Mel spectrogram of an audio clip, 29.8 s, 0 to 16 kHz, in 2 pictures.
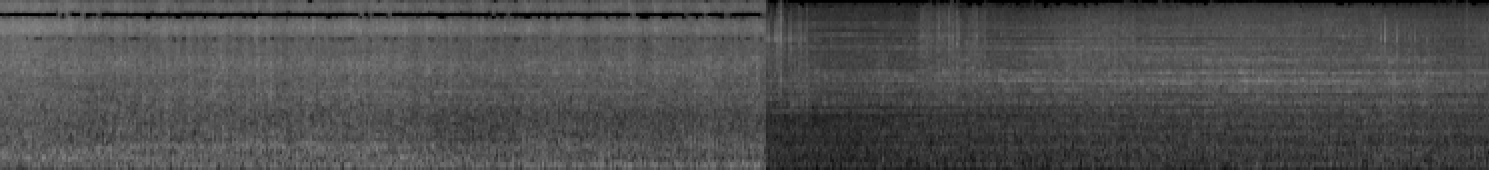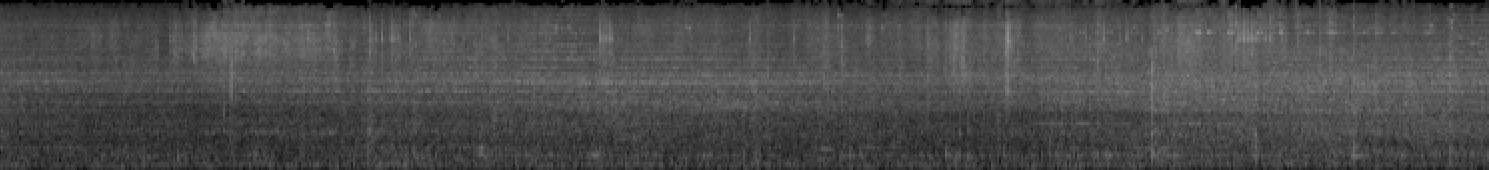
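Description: Steam tank locomotive 78 468 and its train running through a tunnel, a loud, dense, echoing noise that cuts off suddenly about eight seconds in. Then old passenger coaches rolling past, wheels clicking over the rail joints, with a faint wheel squeal near the end.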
